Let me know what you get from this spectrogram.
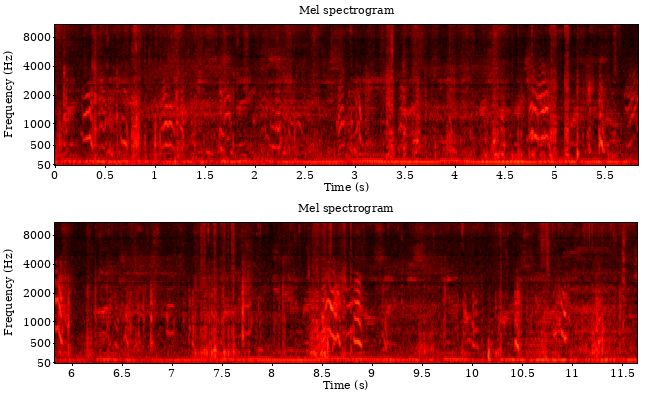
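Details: Newborn Lhasa Apso puppies from a litter of eight, born on Elvis Presley's birthday and lying with their mother Sweetie Pie, give many thin, high squeaks and whimpers that rise and fall. A steady low hum runs underneath.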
